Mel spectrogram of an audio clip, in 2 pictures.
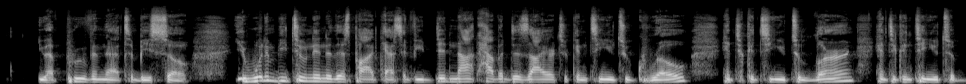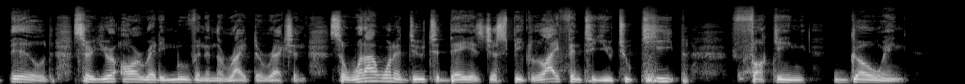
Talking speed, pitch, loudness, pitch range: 185 wpm, 120 Hz, -17 LUFS, 110-150 Hz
